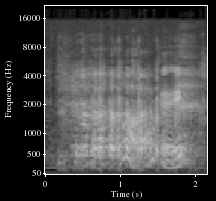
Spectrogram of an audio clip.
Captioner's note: laughter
